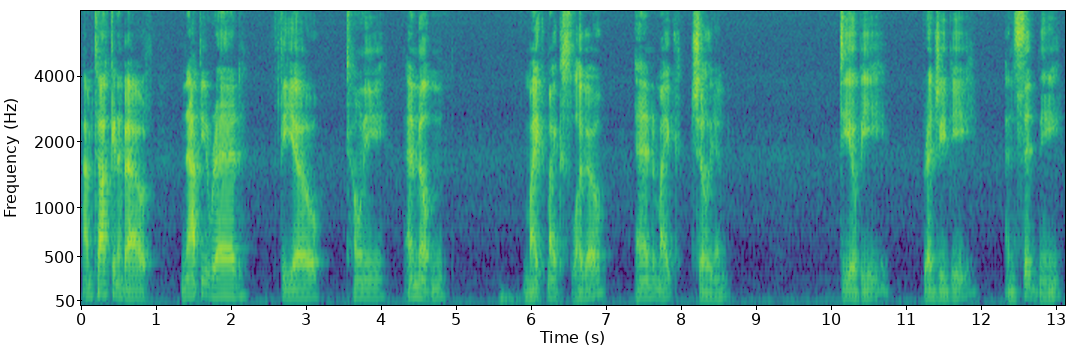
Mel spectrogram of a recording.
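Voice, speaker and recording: A man reading rap lyrics aloud as spoken word, as host of the reading. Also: low-pitched.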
